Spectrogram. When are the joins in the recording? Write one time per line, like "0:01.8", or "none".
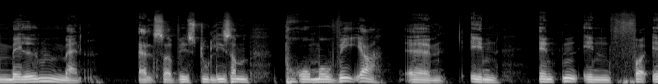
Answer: none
